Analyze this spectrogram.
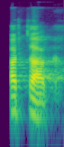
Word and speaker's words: hatak: So what did I say about double consonants? You have to pronounce both of them, okay? So hatak. You hear how I'm saying it?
